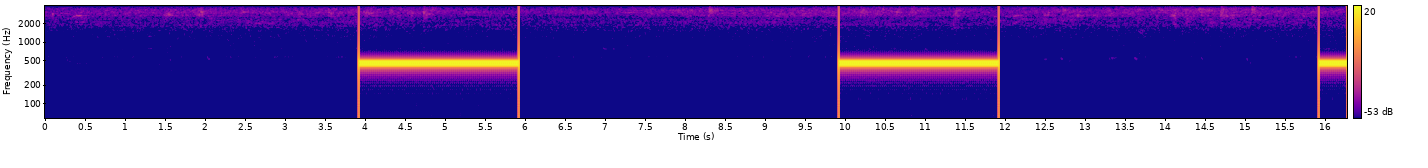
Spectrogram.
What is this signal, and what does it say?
Ringback tone (North America), 440 + 480 Hz.
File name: CENTRAL CAEA / out agcaea01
